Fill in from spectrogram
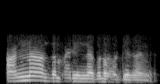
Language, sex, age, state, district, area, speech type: Tamil, male, 18-30, Tamil Nadu, Erode, rural, conversation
